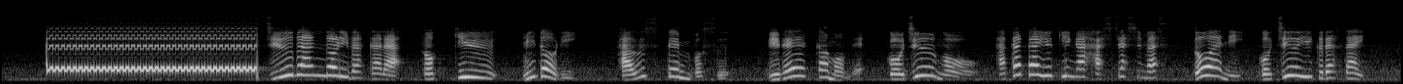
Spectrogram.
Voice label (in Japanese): 10番のりば発車放送; みどり・ハウステンボス・リレーかもめ50号 博多行き; takeo onsen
